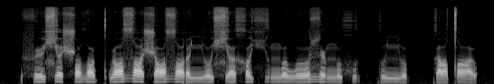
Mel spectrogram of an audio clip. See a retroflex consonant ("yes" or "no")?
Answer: no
